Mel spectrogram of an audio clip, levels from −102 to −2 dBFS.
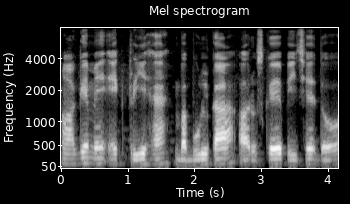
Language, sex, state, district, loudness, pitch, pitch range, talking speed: Hindi, male, Bihar, Jahanabad, -18 LUFS, 105 Hz, 105-135 Hz, 175 wpm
